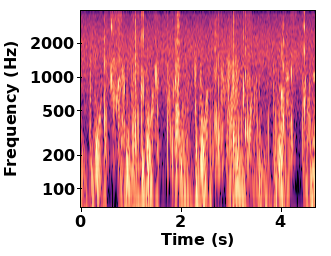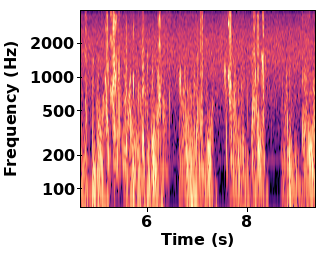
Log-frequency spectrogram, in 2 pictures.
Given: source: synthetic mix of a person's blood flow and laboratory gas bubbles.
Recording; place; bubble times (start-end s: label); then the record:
Doppler ultrasound of blood flow; precordium
0.45-0.90 s: bubbles
0.98-1.26 s: bubbles
1.46-1.56 s: bubbles
1.69-2.20 s: bubbles
2.25-2.31 s: bubbles
2.54-3.50 s: bubbles
3.72-3.79 s: bubbles
3.86-4.32 s: bubbles
4.40-4.50 s: bubbles
4.62-4.82 s: bubbles
5.10-6.01 s: bubbles
6.19-6.48 s: bubbles
6.62-7.16 s: bubbles
7.53-7.98 s: bubbles
8.07-8.39 s: bubbles
9.09-9.37 s: bubbles
From the record:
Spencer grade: 3 (all of the cardiac periods contain showers or single bubble signals, but not dominating or overriding the cardiac motion signals); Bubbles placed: only in the low amplitude regions of the cardiac cycle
